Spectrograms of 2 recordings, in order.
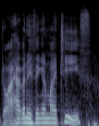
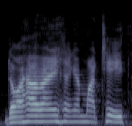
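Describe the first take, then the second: First: Said in the usual way. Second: High monotone through bared teeth; mock self-check with teeth bared. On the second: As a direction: hold the question up on one pitch, teeth showing. Repeats question while baring teeth.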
